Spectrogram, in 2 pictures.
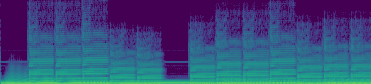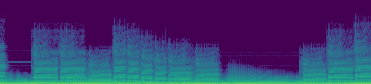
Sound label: MIDI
